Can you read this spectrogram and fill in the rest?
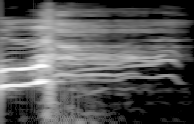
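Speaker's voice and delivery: high, squealing burst of laughter; shrieking laugh. Real, not acted. Streamer laughing at the clown song, high squealing laugh. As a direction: laugh it off in shock.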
